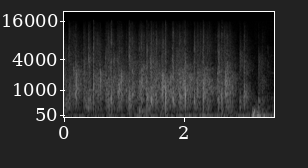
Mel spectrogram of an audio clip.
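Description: A crowd applauds steadily for a couple made honorary members, many overlapping claps forming a dense, bright patter at a fairly even level before thinning slightly toward the end.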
